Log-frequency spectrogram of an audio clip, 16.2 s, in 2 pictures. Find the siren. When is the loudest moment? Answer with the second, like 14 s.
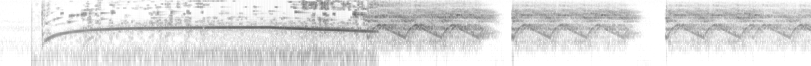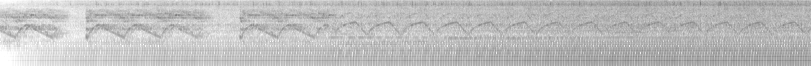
3 s.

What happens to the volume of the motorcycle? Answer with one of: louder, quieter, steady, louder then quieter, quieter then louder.
louder.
